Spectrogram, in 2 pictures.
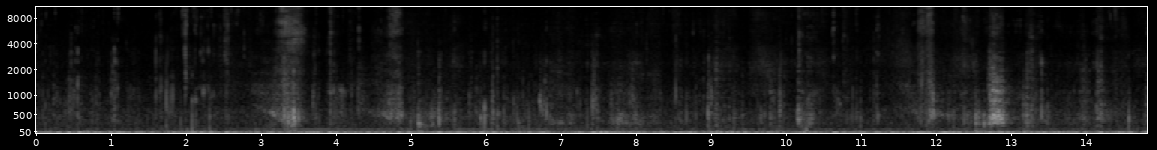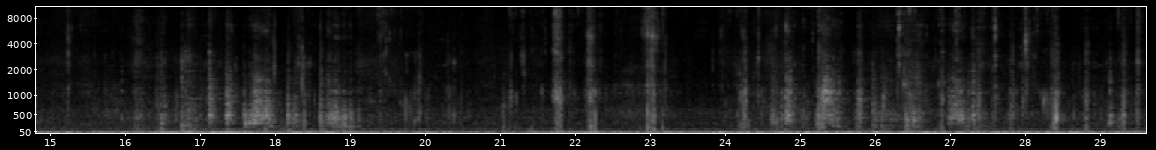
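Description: Close-up eating sounds of a person eating rice and egg by hand: chewing and lip smacking with frequent short clicks and crunches.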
